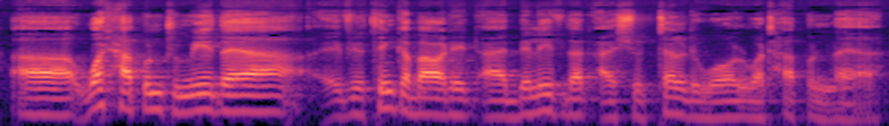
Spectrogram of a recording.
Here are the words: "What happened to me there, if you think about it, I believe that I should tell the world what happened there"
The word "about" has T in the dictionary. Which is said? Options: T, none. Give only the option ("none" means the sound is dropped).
T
